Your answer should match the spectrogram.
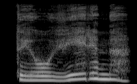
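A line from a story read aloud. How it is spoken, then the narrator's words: Hoarse voice from roaring. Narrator (Russian): охрипшим от рёва голосом уточнила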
